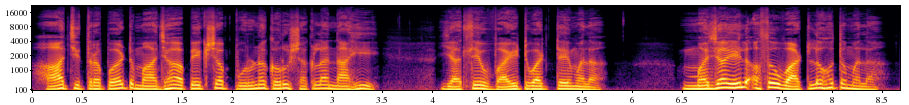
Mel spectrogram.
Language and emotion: Marathi, sad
